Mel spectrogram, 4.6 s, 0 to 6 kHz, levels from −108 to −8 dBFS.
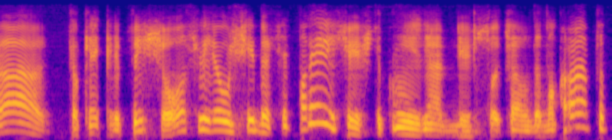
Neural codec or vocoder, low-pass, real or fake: codec, 44.1 kHz, 1.7 kbps, Pupu-Codec; 5.4 kHz; fake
